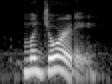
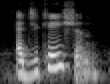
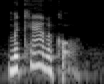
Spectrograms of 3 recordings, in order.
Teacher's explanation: listen to how the stress moves right to the syllable immediately before the suffix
